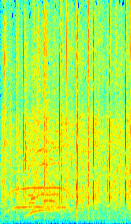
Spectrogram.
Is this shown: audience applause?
yes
